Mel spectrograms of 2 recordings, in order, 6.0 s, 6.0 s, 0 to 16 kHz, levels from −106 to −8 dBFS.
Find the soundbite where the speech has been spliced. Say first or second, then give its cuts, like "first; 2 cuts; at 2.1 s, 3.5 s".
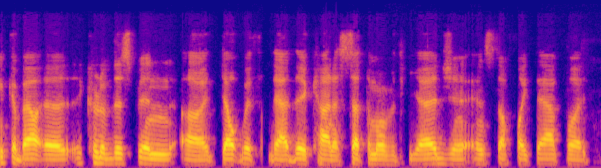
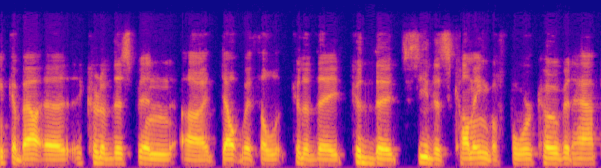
first; 1 cut; at 2.6 s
